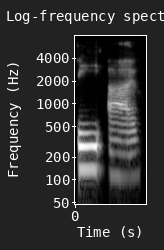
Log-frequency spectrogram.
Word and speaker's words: Viata: And that's spelled Viyahta.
